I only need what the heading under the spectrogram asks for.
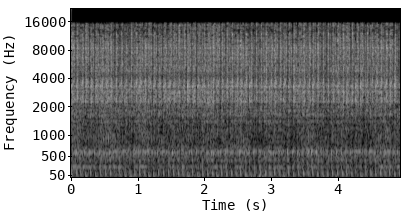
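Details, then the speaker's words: Suffolk Punch petrol mower, single-cylinder, started with a flooded carburettor after fixing a locked-up drive: chugging at an even, steady idle with a fairly regular beat, no knocks or misfires; normal running. "We'll fire it up. I just want to try and make sure it all runs as it should do."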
